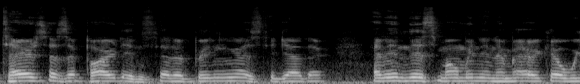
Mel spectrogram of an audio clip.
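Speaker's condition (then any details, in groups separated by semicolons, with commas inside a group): ALS; terminal; voice is going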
